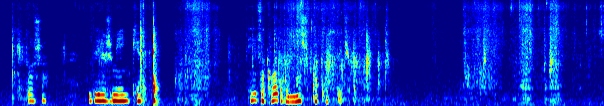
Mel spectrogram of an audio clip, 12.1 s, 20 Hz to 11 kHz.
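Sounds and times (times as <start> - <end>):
hands mixing cabbage in a bucket: 3.5 - 7.8, 9.2 - 11.9.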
